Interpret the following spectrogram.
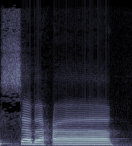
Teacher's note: با حروف قلقلہ ہے، آواز واپس پلٹ کر آئے گی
